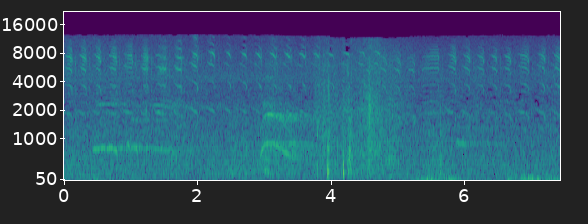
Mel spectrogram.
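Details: Red-naped sapsucker young calling while a parent feeds it, Premier Lake Provincial Park, British Columbia, recorded from a distance: rapid continuous high thin chattering notes, with several clear whistled notes from another bird and a few clicks.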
